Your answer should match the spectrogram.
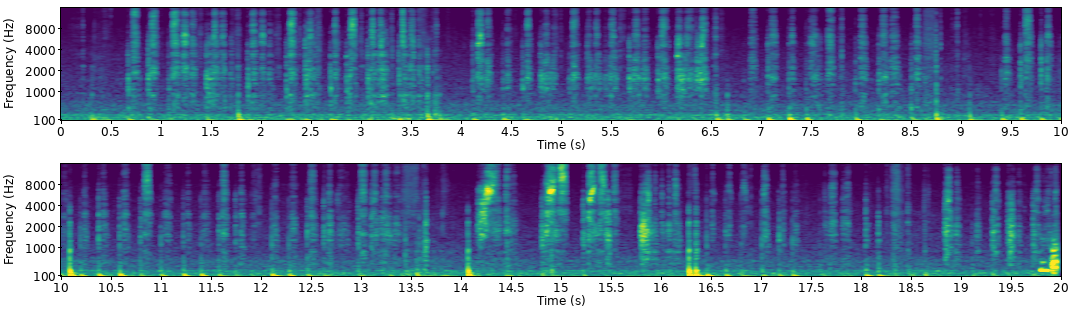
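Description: Small, light clicks and scratches of hands working at something on a desk, in a dense run with a few sharper clicks in the middle and later, over a steady low hum.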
